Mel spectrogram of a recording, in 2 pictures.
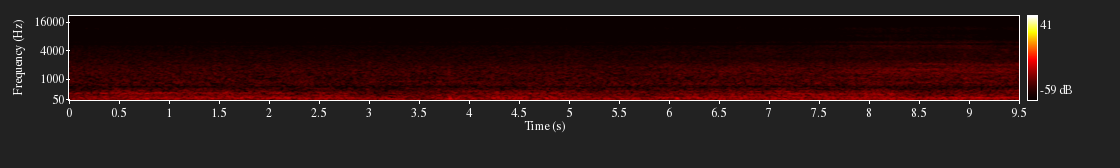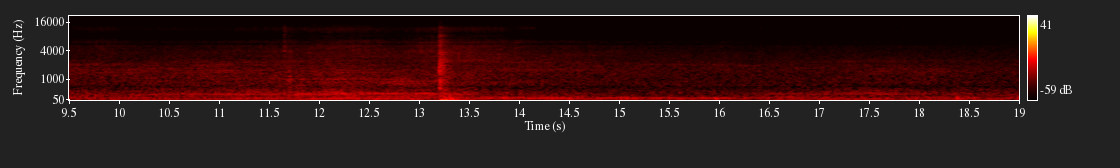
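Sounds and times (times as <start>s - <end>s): light rain falling: 0.0s - 19.0s
sharp knock: 13.2s - 13.8s.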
